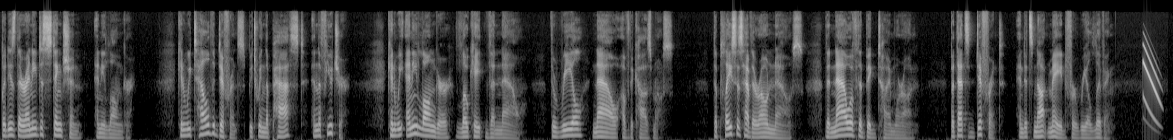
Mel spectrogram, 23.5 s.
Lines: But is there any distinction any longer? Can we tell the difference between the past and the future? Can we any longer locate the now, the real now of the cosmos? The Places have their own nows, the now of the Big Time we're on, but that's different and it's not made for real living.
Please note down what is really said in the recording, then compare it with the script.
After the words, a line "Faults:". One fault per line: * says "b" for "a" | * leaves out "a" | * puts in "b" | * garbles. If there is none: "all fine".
But is there any distinction any longer? Can we tell the difference between the past and the future? Can we any longer locate the now, the real now of the cosmos? The Places have their own nows, the now of the Big Time we're on, but that's different and it's not made for real living.
Faults:
all fine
